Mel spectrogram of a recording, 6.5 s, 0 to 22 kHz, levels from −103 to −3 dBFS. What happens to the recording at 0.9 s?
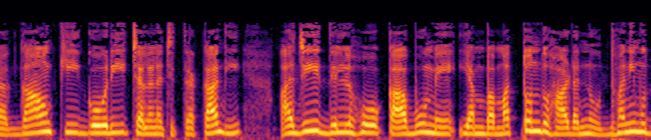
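At 0.9 s, as throughout, the speech carries likely MP3 compression damage: nothing above 11.2 kHz, and weak frequency detail flickers frame to frame, giving a watery, smeared sound that fits roughly 48 kbps.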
